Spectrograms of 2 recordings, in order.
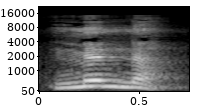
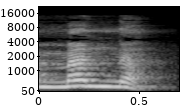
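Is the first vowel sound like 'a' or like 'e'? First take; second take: e; a. First: The first vowel sounds like 'e'. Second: The first vowel sounds like 'a'. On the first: "I mean pronunciation yaabwe eri menna" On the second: "Bwe bakutuuma manna"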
